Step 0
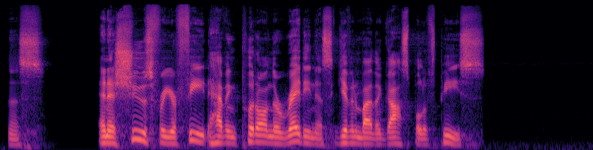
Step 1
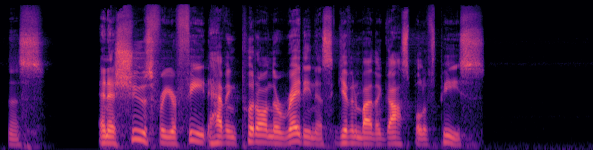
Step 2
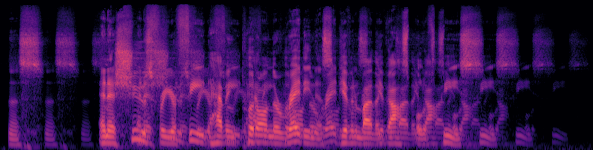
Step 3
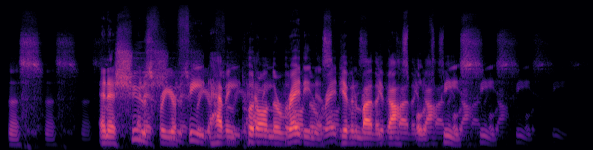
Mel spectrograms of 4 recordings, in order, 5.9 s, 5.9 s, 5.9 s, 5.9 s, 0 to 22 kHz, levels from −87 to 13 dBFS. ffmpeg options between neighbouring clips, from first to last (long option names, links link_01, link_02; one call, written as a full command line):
ffmpeg -i in.wav -af "equalizer=frequency=180:width_type=o:width=2.5:gain=-6,volume=2dB" out.wav
ffmpeg -i in.wav -af "aecho=1:1:361|722|1083:0.282|0.0761|0.0205,volume=-5dB" out.wav
ffmpeg -i in.wav -filter_complex "[0:a]acrossover=split=360 3100:gain=0.1 1 0.1[link_01][link_02][link_03];[link_01][link_02][link_03]amix=inputs=3:normalize=0" out.wav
